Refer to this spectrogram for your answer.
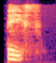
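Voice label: "base", US English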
